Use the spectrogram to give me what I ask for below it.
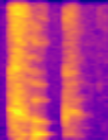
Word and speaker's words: Coke: It's spelt like Coke, but it's pronounced Cook. That's a Norfolk thing.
